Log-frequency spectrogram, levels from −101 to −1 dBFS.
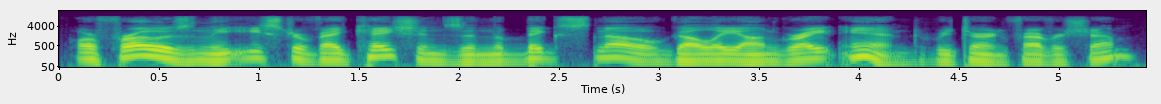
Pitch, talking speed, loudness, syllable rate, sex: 110 Hz, 175 wpm, -17 LUFS, 4.7 syllables/s, male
